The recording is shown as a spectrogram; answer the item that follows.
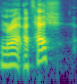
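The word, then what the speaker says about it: Murat Ateş: There's a lot of good reporting from, I believe it's pronounced Murat Ateche, and Arpin Basu of The Athletic, following the trail on Pierre-Luc Dubois.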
